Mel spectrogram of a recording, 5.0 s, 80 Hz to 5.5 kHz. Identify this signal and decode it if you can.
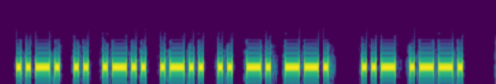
Morse code, heard as a keyed tone, about 25 wpm, 600 Hz. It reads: FILLING UP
